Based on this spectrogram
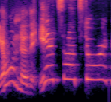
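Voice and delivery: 1 high teasing squeal. Shown as a demonstration.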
